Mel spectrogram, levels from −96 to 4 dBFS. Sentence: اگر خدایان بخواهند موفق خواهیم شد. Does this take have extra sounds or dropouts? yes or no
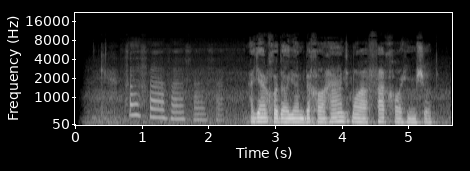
yes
